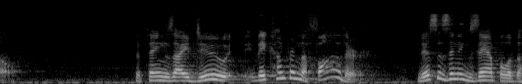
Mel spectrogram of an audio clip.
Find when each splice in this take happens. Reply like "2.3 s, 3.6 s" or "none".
4.1 s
